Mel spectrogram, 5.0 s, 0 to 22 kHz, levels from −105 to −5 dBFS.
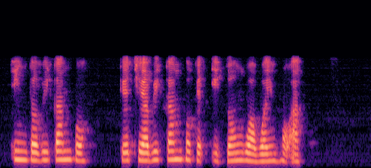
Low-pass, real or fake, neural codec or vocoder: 5.4 kHz; fake; vocoder, 22.05 kHz, 80 mel bands, HiFi-GAN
